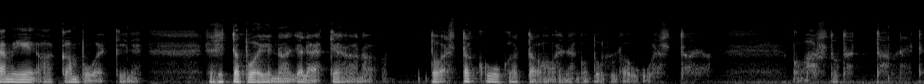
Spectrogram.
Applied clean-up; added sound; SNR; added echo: neural mask model DeepFilterNet 3.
